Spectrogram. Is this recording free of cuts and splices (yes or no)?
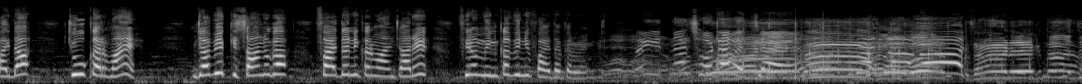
yes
